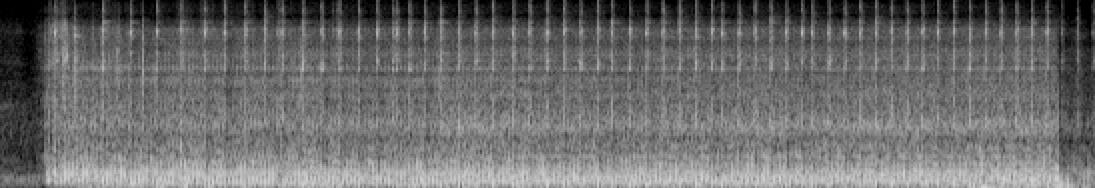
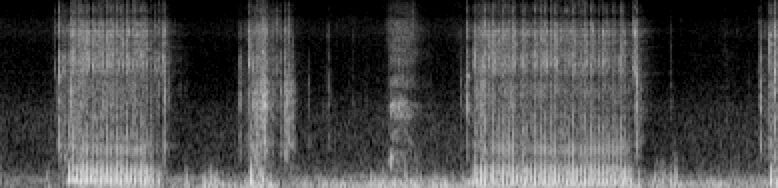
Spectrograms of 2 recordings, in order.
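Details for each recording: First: Echo backpack blower, choked and primed via primer bulb under the carburetor: catches at once, crisp even two-stroke buzz holding steady high speed before easing back; normal running. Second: it sounds like I need to do some adjustments on the carburetor on this one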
